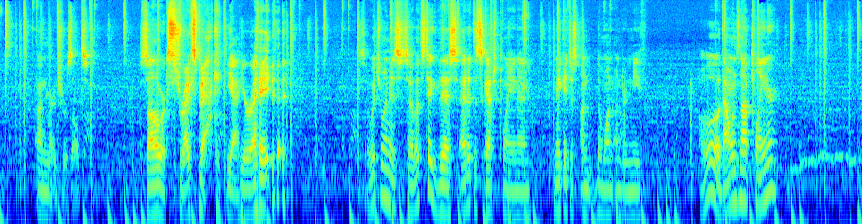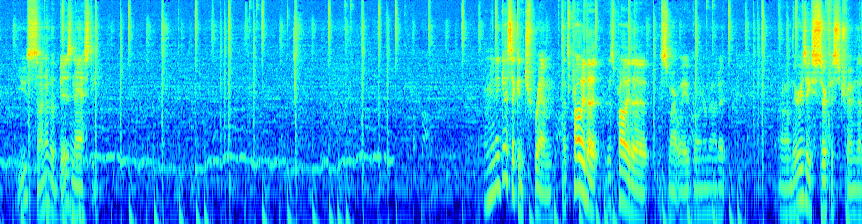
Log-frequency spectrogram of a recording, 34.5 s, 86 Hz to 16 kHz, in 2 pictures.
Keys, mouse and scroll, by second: 0.6 click, 1.7 click, 3.0 click, 3.4 middle click, 5.1 click, 5.8 click, 6.8 click, 7.8 right click, 8.8 click, 9.6 middle click, 10.4 scroll up 1, 11.3 click, 12.0 click, 14.2 click, 14.8-18.1 middle drag, 20.8 middle click, 22.2 click, 24.1 click, 25.2-28.3 middle drag, 28.5-28.9 scroll down 3, 31.3 click, 33.1 click, 33.7 click, 34.3 middle click.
